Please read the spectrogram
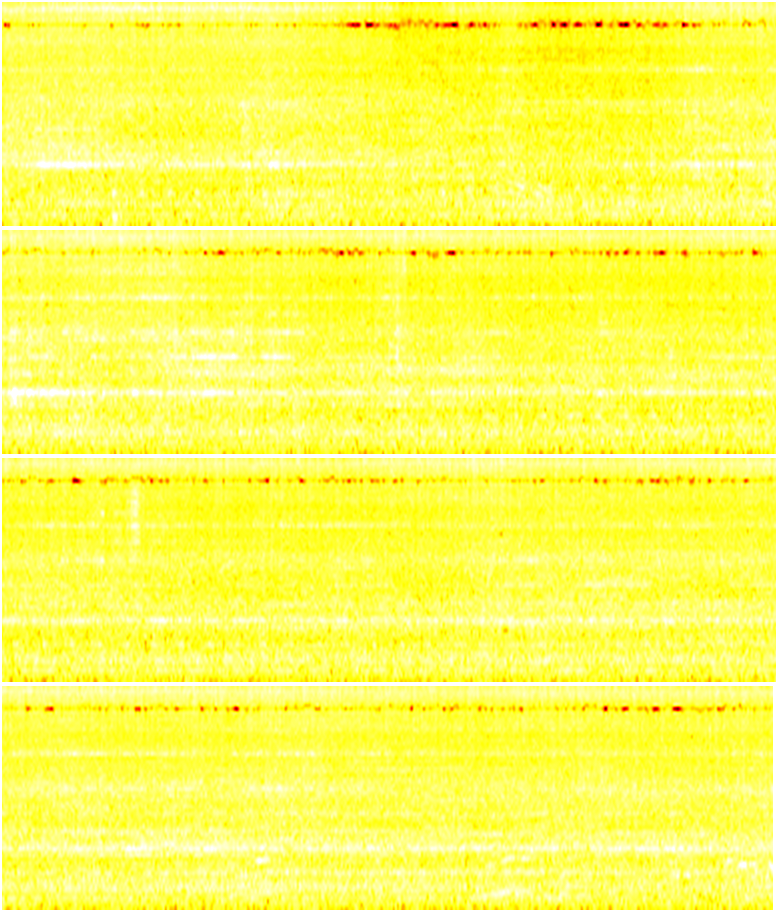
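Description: Band sawmill running, its blade cutting lengthwise through a large log with a steady noise.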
